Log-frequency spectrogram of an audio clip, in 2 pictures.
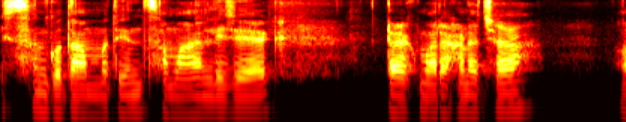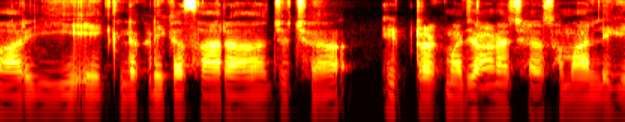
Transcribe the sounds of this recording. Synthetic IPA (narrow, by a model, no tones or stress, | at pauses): ɪsɐ̃ŋɡʊd̪aːmːɐt̪insɐmaːnlid͡ʒek | ʈɾɐkmẽɾɐɦɽ̃at͡ʃʰɛ | ɔːɾjeʔeːklɐkɽikasaːɾad͡ʒoːt͡ʃʰɛ | iʈɾɐkmẽd͡ʒaːɽ̃at͡ʃʰɛsɐmaːnliɡ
